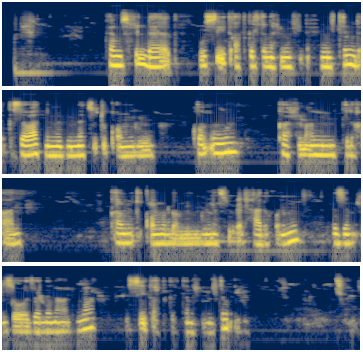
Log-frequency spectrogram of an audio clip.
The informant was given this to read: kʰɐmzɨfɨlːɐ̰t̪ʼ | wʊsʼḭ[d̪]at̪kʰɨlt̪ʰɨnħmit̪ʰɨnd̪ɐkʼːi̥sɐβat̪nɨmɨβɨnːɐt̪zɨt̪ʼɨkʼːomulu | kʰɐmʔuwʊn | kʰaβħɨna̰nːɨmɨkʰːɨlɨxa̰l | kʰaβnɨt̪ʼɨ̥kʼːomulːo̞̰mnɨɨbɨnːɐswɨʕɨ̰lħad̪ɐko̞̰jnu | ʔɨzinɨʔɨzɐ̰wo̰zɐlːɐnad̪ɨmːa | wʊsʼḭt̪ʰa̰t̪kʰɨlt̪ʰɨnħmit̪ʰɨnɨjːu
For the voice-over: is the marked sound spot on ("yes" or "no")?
no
